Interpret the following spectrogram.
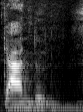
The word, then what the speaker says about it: candle: One more example, candle. C-A-N-D-L-E. It also follows the same rule, as C is not followed directly by E, I or Y, so it is pronounced as K.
